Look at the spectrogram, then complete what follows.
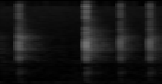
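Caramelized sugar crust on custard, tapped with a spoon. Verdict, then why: Set. A spoon taps four times on the hardened caramelized sugar crust of a torched crème brûlée after it has cooled for a couple of minutes. Each tap gives a short, bright, hard click with almost no ring, showing the amber crust has set brittle and firm over the custard.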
